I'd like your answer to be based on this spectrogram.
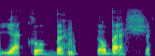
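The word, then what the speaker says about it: Jakub Dobeš: En fait, il faut prononcer Jakub Dobesh.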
